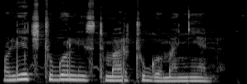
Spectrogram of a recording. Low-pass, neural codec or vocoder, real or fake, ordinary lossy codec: none; none; real; none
